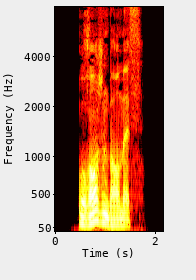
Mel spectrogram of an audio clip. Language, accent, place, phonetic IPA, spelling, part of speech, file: German, Germany, Berlin, [oˈʁɑ̃ːʒn̩ˌbaʊ̯məs], Orangenbaumes, noun, De-Orangenbaumes.ogg
- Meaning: genitive singular of Orangenbaum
